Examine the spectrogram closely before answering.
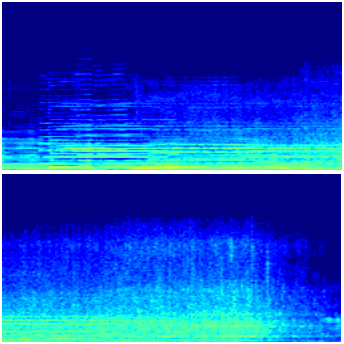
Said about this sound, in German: Und Wasserfall stimmt in gewisser Weise auch. Das ist nämlich eine Klospülung.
